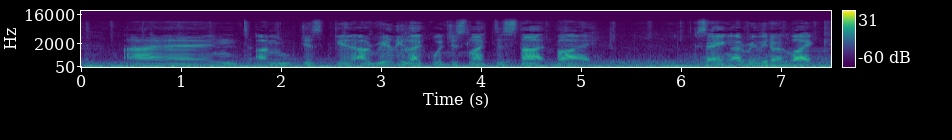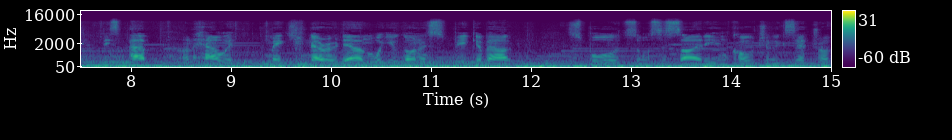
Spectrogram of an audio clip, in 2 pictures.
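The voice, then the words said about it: Australian accent. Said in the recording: “I'm from Melbourne, Australia, as you can tell from the accent.”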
